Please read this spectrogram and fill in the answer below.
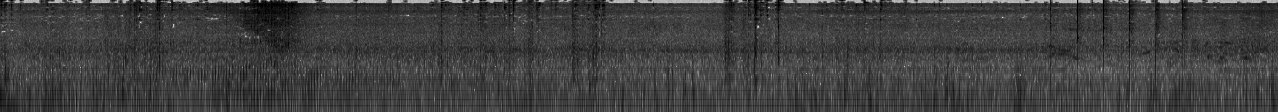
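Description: A motorcycle running steadily at low speed, with wind rumble on the microphone. Scattered sharp clicks and rattles come in during the second half.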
